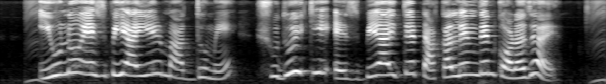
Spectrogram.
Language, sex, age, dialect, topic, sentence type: Bengali, female, 18-24, Standard Colloquial, banking, question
